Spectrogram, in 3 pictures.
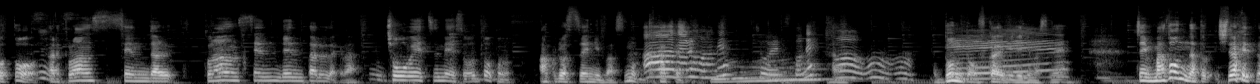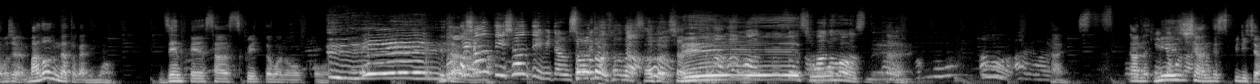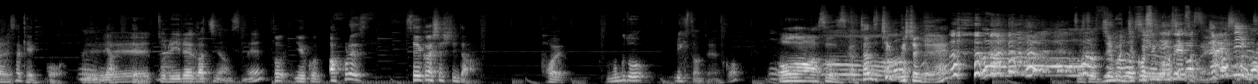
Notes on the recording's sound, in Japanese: おもしろ仏教クイズ』inロータスラジオ公開収録。公開収録で大盛り上がりのなか繰り広げられた『仏教クイズ』。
